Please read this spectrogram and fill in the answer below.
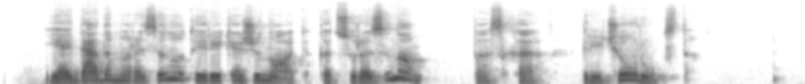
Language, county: Lithuanian, Klaipėda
